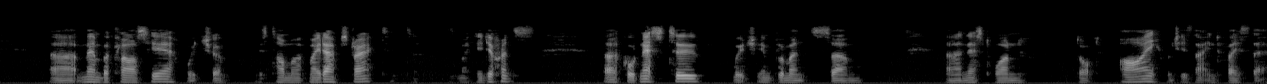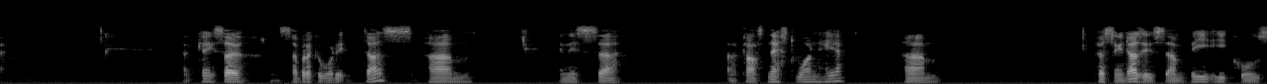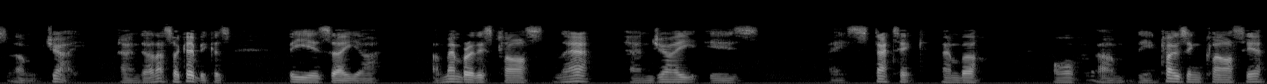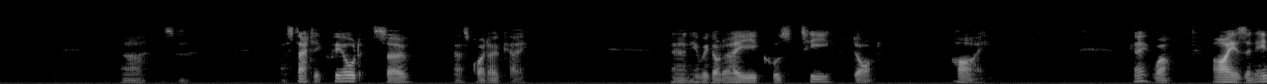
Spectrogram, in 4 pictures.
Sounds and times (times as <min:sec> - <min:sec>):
Speech: 0:00.5 - 0:05.4, 0:06.0 - 0:08.6, 0:09.4 - 0:12.8, 0:14.5 - 0:17.4, 0:18.2 - 0:19.0, 0:20.0 - 0:22.1, 0:23.5 - 0:33.0, 0:33.6 - 0:35.2, 0:35.9 - 0:38.0, 0:39.2 - 0:39.9, 0:40.8 - 0:43.3, 0:44.7 - 0:46.8, 0:47.6 - 0:47.9, 0:49.4 - 0:50.6.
